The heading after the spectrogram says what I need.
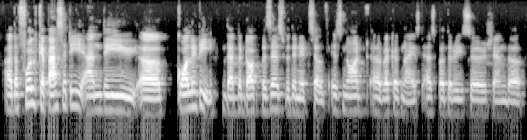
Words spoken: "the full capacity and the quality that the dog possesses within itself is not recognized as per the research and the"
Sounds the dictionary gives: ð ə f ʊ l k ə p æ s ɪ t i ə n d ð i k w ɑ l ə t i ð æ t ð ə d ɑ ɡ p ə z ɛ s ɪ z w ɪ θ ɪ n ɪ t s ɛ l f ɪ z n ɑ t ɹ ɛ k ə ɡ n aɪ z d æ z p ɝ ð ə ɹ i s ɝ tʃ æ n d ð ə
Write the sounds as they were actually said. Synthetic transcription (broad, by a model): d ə f ʊ l k ə p æ s ɪ t i ə n d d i k w ɑ l ə t i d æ t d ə d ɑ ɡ p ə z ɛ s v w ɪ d ɪ n ɪ t s ɛ l f ɪ z n ɑ t ɹ ɛ k ə ɡ n aɪ z d æ z f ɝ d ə ɹ i s ɝ tʃ æ n d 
